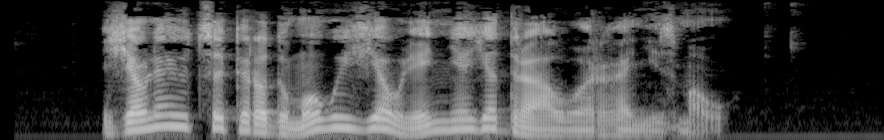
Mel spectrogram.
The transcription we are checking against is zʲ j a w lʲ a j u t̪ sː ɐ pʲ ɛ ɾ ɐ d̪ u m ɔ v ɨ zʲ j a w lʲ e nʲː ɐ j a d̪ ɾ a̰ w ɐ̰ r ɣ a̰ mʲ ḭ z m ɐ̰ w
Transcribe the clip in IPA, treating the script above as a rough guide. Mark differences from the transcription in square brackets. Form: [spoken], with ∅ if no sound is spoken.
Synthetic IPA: zʲ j a w lʲ a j u t̪ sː ɐ pʲ ɛ ɾ ɐ d̪ u m ɔ v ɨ zʲ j a w lʲ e nʲː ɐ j a d̪ ɾ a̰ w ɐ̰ r ɣ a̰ [nʲ] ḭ z m ɐ̰ w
